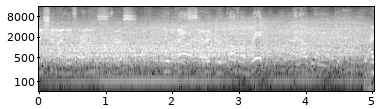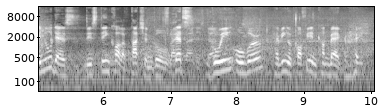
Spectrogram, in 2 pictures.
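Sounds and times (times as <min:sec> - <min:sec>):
background rush: 0:00.0 - 0:10.0
low hum: 0:00.0 - 0:10.0.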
